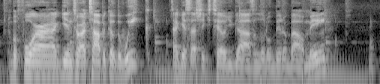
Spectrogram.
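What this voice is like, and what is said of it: Southern American drawl. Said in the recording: “I'm from somewhere in the South, if you can hear that southern drawl in my voice”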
